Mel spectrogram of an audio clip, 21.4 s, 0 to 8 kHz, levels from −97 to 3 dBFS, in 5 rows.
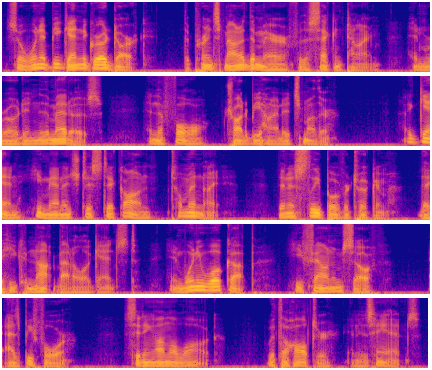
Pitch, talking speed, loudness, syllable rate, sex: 85 Hz, 190 wpm, -20 LUFS, 5.3 syllables/s, male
